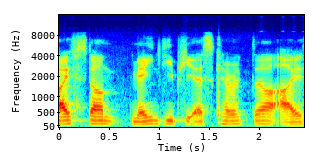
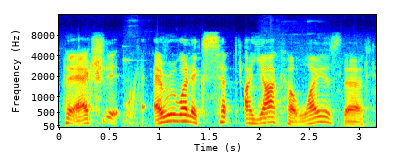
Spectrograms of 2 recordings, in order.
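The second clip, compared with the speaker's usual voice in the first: surprised outburst; 7 semitones higher, 7 dB louder than usual. Real, not acted. Noticing all characters look away.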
